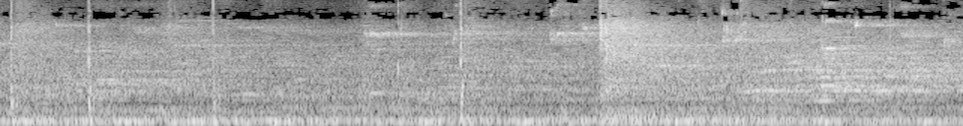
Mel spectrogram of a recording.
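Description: Volleyball game in a large gym: sharp knocks of balls being hit and bouncing on the hard floor, echoing in the hall over a steady low hum, with a louder hit about four seconds in. Players' voices call out now and then.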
